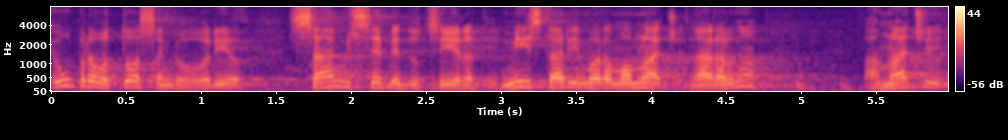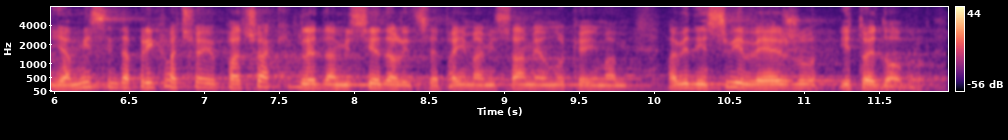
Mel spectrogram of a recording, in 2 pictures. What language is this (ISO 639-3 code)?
hrv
